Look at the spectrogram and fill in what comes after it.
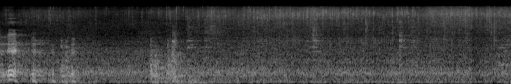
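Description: Smashed potatoes frying in butter in a cast iron skillet, a steady sizzle with a few faint clicks.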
